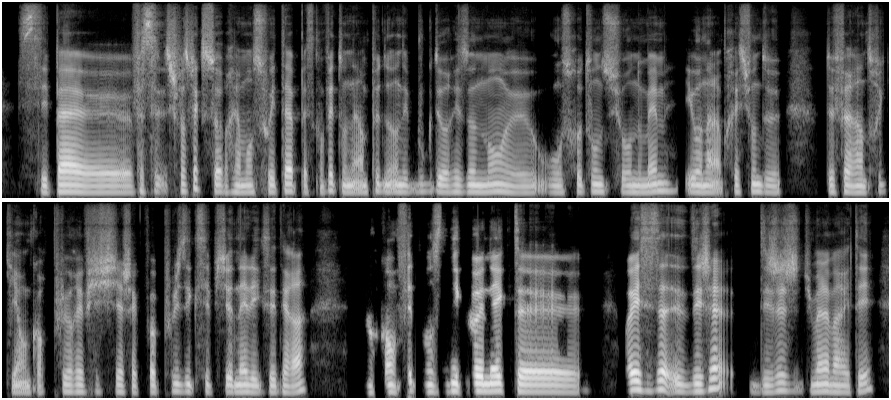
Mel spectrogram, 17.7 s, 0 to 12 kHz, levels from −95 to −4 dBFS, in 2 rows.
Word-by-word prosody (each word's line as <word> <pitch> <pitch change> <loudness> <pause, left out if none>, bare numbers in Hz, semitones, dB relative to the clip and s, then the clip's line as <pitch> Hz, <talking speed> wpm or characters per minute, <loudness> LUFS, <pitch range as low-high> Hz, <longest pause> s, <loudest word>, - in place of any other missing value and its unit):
c'est 110 - -3
pas, 115 0 +6
heu, 110 0 0
enfin, 105 - -6
c'est 120 +1 +1
je - - +2
pense 125 -2 0
pas 170 - 0
que - - -3
ce - - +3
soit 120 - +2
vraiment 110 0 -4
souhaitable 120 +2 0
parce - - -8
qu'en - - -11
fait, 140 -3 -3
on 110 0 -1
est - - -2
un 105 - -4
peu 125 +3 -7
dans 115 0 -3
des 115 -1 -2
boucles 120 +2 -14
de 120 - -1
raisonnement, 115 +1 -1
heu, 105 -1 -5
où 110 0 -9
on - - -7
se - - -8
retourne 120 +1 -3
sur 110 -1 -5
nous-mêmes 120 +4 -2
et - - -4
on 110 -1 0
a 110 - 0
l'impression 120 +2 -4
de 110 -3 -5 0.5
de 115 - -4
faire 115 -1 -1
un 110 - 0
truc 115 +3 -9
qui - - -11
est - - 0
encore - - -6
plus 120 - -7
réfléchi 115 0 -2
à 115 - +1
chaque 110 -1 -3
fois, 115 - -2
plus 125 -1 -6
exceptionnel 115 0 -1
et 110 - -1
cetera 110 +3 0 0.6
donc, - - -6
en 115 0 +5
fait, - - -2
on 115 - 0
se 105 - -3
déconnecte, 130 -1 +6
heu 115 -2 +5 0.5
ouais, 150 0 +10
c'est 135 -2 -5
ça, 155 +4 +5
heu, 120 - 0
déjà 125 +9 +3 0.2
déjà 115 +3 -2
j'ai 130 - -1
du - - -12
mal 120 +1 +3
à 125 - +4
m'arrêter 115 +6 -2
115 Hz, 240 wpm, -22 LUFS, 110-125 Hz, 0.6 s, ouais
